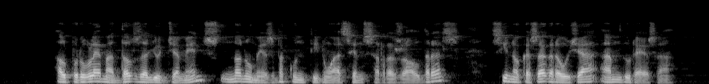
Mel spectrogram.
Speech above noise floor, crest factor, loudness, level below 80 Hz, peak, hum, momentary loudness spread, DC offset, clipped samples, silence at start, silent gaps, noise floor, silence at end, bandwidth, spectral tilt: 51 dB; 18 dB; -21 LUFS; -50 dBFS; -2 dBFS; none; 9 LU; under 0.1%; under 0.1%; 0.55 s; none; -71 dBFS; 0.4 s; 8 kHz; -7 dB/octave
